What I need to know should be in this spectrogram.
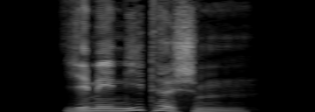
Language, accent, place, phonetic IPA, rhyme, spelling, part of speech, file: German, Germany, Berlin, [jemeˈniːtɪʃm̩], -iːtɪʃm̩, jemenitischem, adjective, De-jemenitischem.ogg
- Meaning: strong dative masculine/neuter singular of jemenitisch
